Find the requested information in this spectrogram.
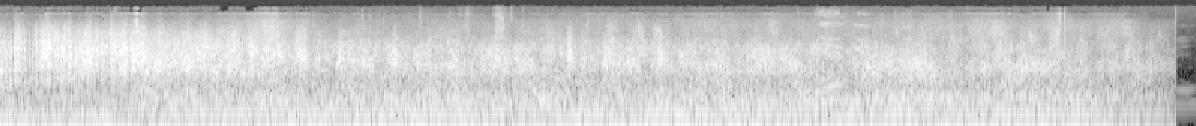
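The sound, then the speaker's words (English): Bombs exploding in a loud, dense, continuous roar of blasts and rumbling that fills the whole stretch, then cuts off abruptly at the end. “Bombs!”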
